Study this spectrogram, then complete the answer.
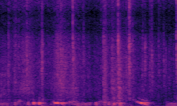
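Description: Pigeons coo in a loft at dusk, a series of soft, low throaty calls repeating every half second or so, several birds overlapping close by.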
